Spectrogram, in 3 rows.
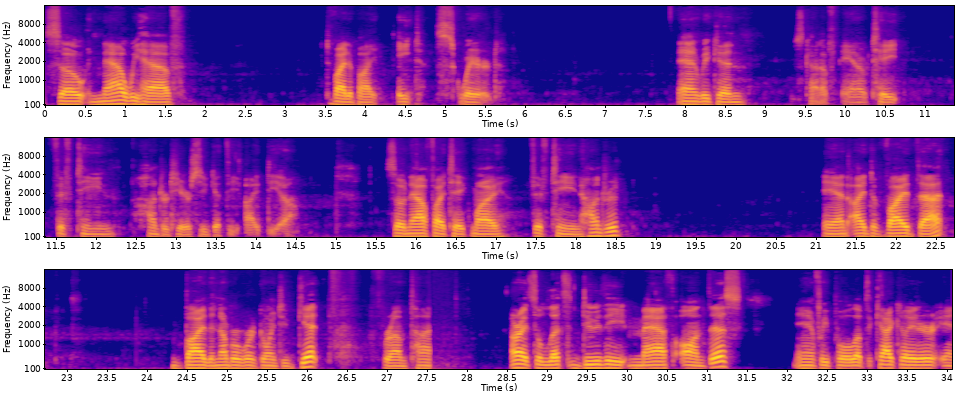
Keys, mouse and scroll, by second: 1.6 click, 2.8 click, 4.5 shift+middle click, 5.8 click, 7.5-8.2 scroll up 2, 8.5 click, 9.0 click, 9.7 click, 10.3 click, 10.8 click, 11.7 click, 15.5 shift+middle click, 16.4 click, 16.9 click, 17.6 click, 18.0 click, 19.3 click, 24.8 click, 26.5 click, 27.0 click, 27.4 click, 27.5-27.8 scroll up 3, 27.9 shift+middle click.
